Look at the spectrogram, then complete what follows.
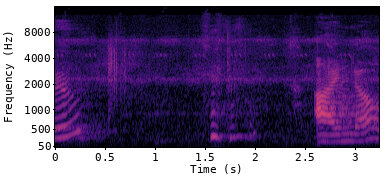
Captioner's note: fiona laughs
